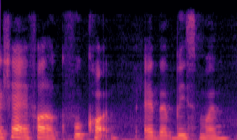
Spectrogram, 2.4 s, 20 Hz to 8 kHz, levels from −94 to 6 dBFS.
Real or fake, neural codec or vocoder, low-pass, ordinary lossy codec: fake; autoencoder, 48 kHz, 128 numbers a frame, DAC-VAE, trained on Japanese speech; 7.2 kHz; none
